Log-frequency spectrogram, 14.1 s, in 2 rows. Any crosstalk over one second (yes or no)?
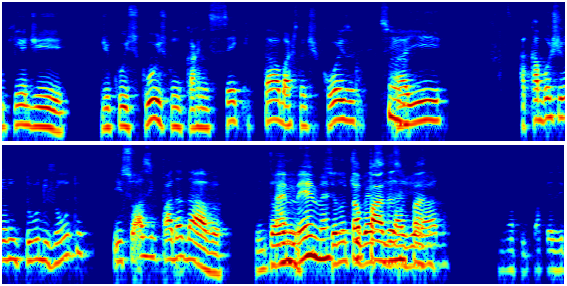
yes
